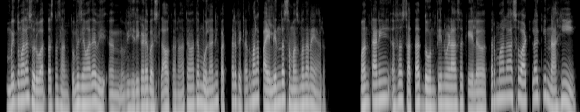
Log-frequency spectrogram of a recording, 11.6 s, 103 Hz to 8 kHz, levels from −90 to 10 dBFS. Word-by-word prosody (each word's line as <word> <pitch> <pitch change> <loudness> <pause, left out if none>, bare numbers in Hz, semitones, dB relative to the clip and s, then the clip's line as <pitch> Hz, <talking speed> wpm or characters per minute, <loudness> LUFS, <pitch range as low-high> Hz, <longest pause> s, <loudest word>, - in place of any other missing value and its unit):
मी 135 +5 +1
तुम्हाला 165 +3 +3
सुरुवातीपासून 130 -2 0
सांगतो 105 -3 -4
मी 140 +3 +3
जेव्हा 140 0 +3
त्या 155 +1 +2
विहि 120 -6 +1
अ, 105 - -3 0.3
विहिरीकडे 115 +4 0
बसला 115 -2 -1
होता 115 -3 -1
ना 100 +2 -3
तेव्हा 135 0 +1
त्या 155 - +1
मुलाने 125 +1 +1
पत्थर 145 +5 -4
फेकला 125 -3 -5
तर 145 - -5
मला 165 +2 +2
पहिल्यांदा 135 +5 +3
समजमध्ये 140 0 +1
नाही 140 -3 0
आलं. 105 -3 -6 0.7
मग 135 +3 +3
त्यांनी 165 +3 +2
असं 140 +5 0
सतत 140 +2 0
2-3 130 +1 +2
वेळा 140 -1 +3
असं 140 +1 -2
केलं, 110 0 +1
तर 155 +1 -3
मला 180 +2 -1
असं 185 0 -3
वाटलं, 165 +2 0
की 195 - -3
नाही. 135 - 0
135 Hz, 195 wpm, -24 LUFS, 120-150 Hz, 0.7 s, तुम्हाला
